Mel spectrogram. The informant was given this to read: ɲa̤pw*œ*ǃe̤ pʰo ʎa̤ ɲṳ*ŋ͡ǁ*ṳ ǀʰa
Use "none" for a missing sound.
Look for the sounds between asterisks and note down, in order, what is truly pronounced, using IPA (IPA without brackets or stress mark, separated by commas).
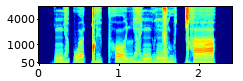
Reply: ɵ, ŋ͡ǁ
